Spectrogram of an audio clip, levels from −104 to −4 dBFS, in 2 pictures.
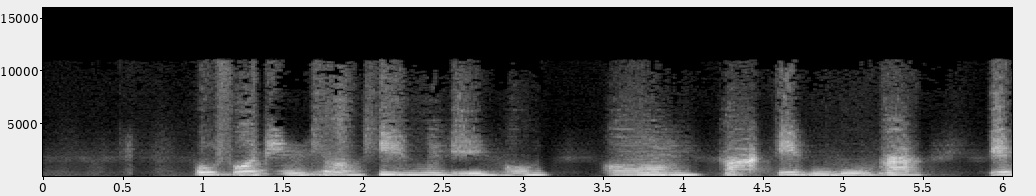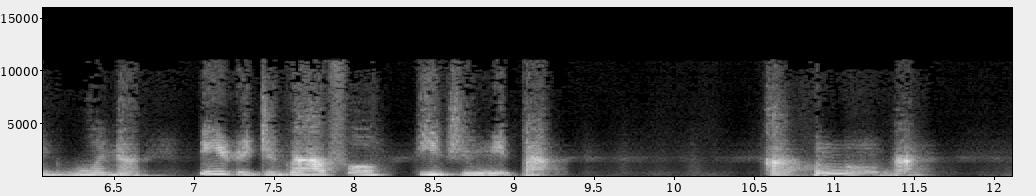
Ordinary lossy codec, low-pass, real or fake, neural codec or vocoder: MP3, 48 kbps; 14.4 kHz; fake; codec, 44.1 kHz, 0.9 kbps, DAC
